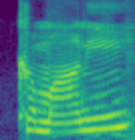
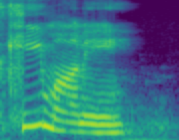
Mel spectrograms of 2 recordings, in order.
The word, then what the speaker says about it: Kimani: And it's Kimani. I'm saying it wrong. Kamani? It's Kimani.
